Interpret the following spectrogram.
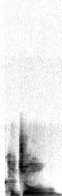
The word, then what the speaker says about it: cajole: Two syllables and we have the long O sound, jole sound. And the second syllable is emphasized. So, let's try it. cajole cajole cajole It's actually the same sound as my last name.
